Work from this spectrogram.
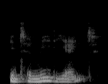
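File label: "intermediate", British English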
